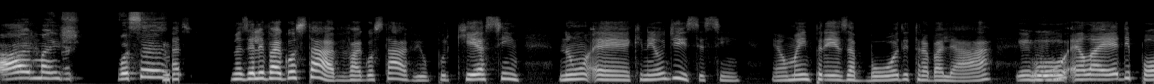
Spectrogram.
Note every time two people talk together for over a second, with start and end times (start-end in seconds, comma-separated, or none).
none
